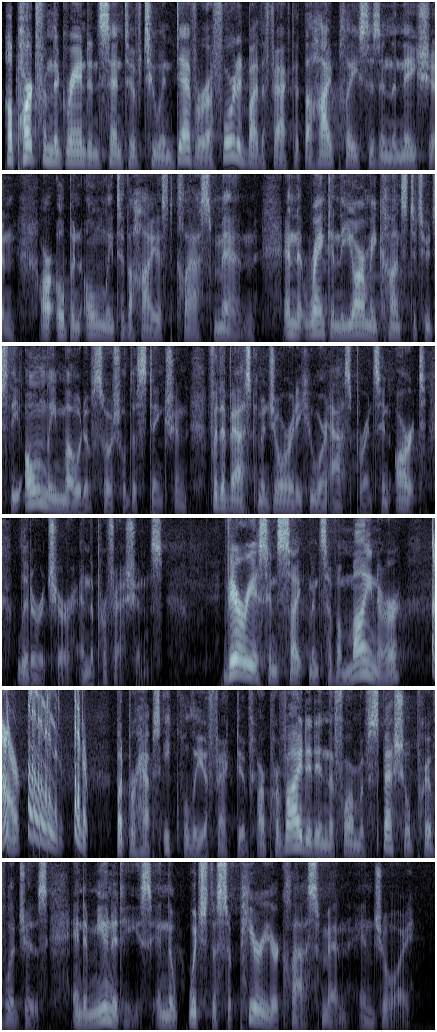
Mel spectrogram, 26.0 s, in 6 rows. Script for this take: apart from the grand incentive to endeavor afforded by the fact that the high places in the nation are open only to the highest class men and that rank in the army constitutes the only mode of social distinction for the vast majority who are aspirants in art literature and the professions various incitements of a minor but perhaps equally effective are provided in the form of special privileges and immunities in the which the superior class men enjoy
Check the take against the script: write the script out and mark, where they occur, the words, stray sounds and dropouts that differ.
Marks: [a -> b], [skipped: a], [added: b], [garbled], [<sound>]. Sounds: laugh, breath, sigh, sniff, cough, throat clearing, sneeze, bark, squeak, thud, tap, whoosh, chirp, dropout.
apart from the grand incentive to endeavor afforded by the fact that the high places in the nation are open only to the highest class men and that rank in the army constitutes the only mode of social distinction for the vast majority who are aspirants in art literature and the professions various incitements of a minor [chirp] but perhaps equally effective are provided in the form of special privileges and immunities in the which the superior class men enjoy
